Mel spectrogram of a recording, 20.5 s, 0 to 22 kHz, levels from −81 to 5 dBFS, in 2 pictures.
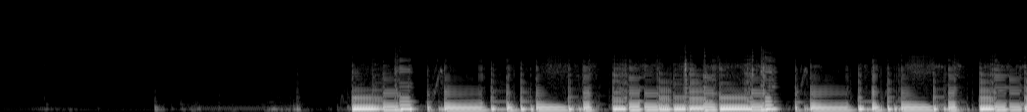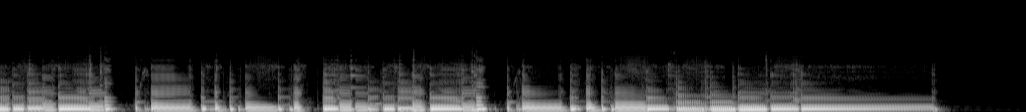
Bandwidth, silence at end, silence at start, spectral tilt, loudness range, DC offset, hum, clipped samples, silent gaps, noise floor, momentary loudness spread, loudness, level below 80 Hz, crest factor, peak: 2 kHz; 0.9 s; 3.5 s; -15 dB/octave; 4 LU; under 0.1%; none; under 0.1%; none; -82 dBFS; 9 LU; -17 LUFS; -34 dBFS; 14 dB; -2 dBFS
